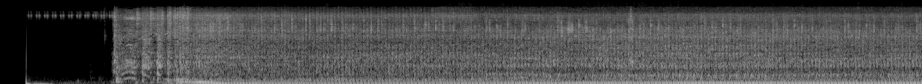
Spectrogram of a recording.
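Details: BMW E87 118d, N47D20 diesel, 143 hp, 2008: cranks, fires and settles into idle with a busy metallic rattle over the engine note; suspected timing chain rattle, not confirmed.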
